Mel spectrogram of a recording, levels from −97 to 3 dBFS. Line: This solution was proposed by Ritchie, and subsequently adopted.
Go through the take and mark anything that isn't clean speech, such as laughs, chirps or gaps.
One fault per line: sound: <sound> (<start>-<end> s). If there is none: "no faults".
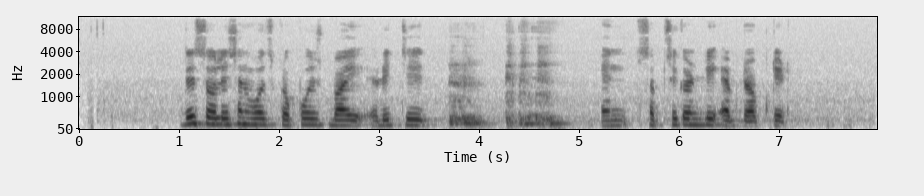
sound: throat clearing (3.7-5.0 s)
